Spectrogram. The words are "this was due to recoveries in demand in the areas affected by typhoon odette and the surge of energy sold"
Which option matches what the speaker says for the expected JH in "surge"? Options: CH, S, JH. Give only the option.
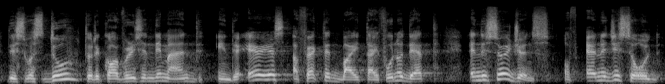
JH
